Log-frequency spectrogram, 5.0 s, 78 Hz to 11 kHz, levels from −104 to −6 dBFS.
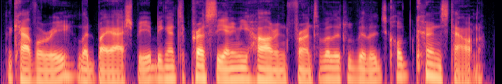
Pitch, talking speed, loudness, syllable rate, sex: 95 Hz, 225 wpm, -21 LUFS, 6.5 syllables/s, male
